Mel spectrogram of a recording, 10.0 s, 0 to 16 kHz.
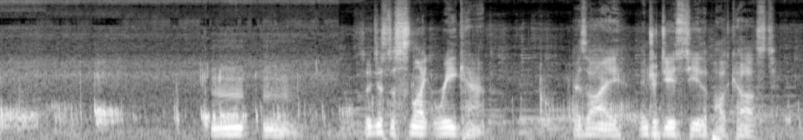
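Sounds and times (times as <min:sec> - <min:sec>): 
person chewing a moist breakfast burrito: 0:02.5 - 0:04.1
speech: 0:02.6 - 0:03.8, 0:04.5 - 0:06.3, 0:07.2 - 0:09.8.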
